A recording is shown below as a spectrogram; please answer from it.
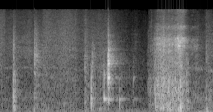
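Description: Hands rummaging in a plastic storage tote: light rustling and small clicks, then a brief rattle of small hard pieces near the end that sounds like Legos.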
